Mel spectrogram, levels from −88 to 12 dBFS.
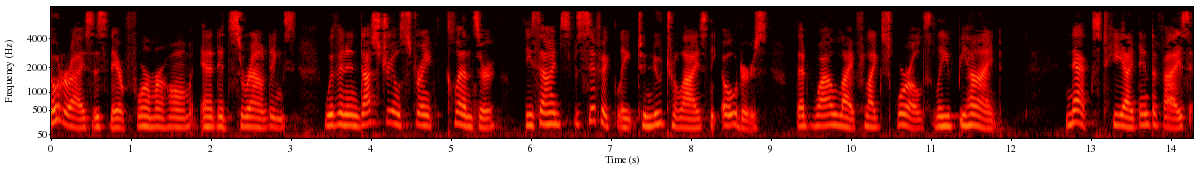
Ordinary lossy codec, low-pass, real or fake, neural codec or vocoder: MP3, 32 kbps; 7.2 kHz; fake; codec, 16 kHz, 2 kbps, X-Codec, WavLM features, trained on Multilingual LibriSpeech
